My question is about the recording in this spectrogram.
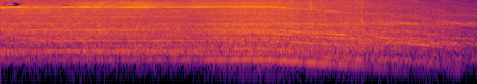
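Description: Electric stand mixer whipping egg whites, its motor running at a steady high speed, then switched off a little under three seconds in, the pitch falling as the beaters spin down.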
